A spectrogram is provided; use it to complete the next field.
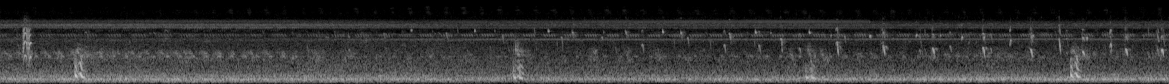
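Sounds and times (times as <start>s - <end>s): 
Taipei frog Hylarana taipehensis calling: 0.0s - 11.6s.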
